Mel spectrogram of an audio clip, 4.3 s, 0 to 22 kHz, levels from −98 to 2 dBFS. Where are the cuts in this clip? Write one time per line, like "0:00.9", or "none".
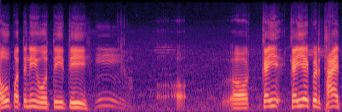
none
